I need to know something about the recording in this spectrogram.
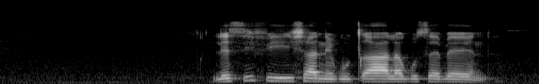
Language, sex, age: Swati, male, 20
